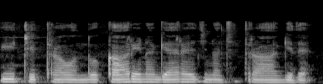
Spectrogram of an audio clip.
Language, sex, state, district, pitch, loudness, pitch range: Kannada, male, Karnataka, Bangalore, 110 Hz, -19 LUFS, 105-115 Hz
